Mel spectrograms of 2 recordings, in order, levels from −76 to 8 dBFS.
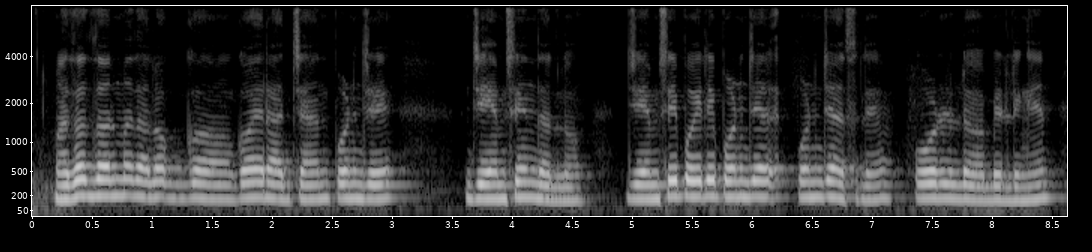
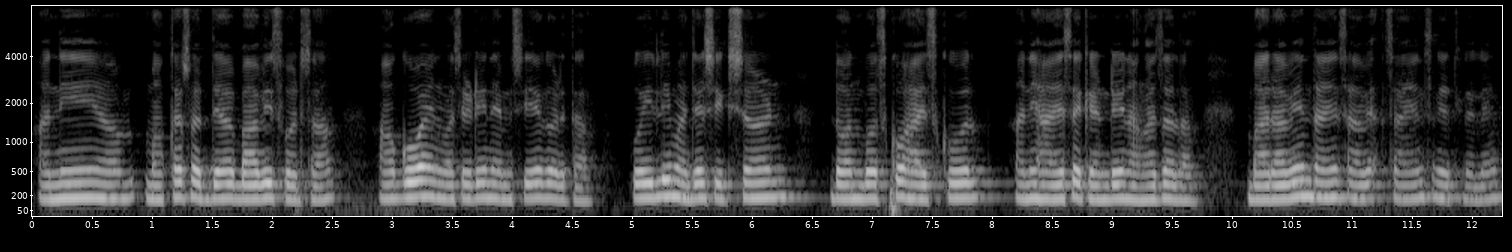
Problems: none marked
